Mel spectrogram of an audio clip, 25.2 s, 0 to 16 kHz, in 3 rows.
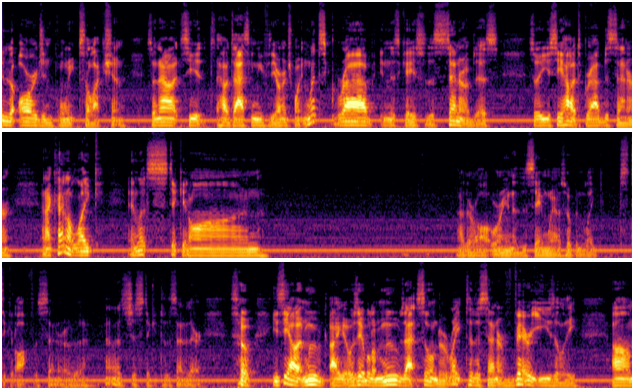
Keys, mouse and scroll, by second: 5.8 click, 8.5-10.5 middle drag, 14.0-15.6 middle drag, 18.7 click, 19.3-24.0 middle drag, 24.6 middle click.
